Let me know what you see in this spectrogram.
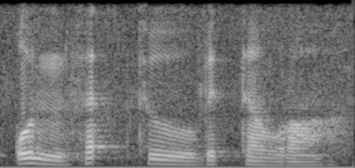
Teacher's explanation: In places of lam in a verb, it is pronounced clearly when followed by the fa.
